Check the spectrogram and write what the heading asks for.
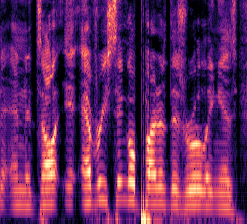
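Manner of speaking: ordinary delivery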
